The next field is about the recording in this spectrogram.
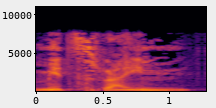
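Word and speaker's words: מצרים: esclavitud porque la palabra Egipto en hebreo se pronuncia mit raim y en hebreo hay dos MS dos letras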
